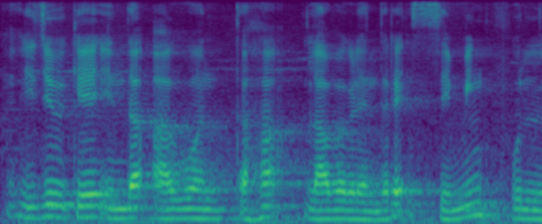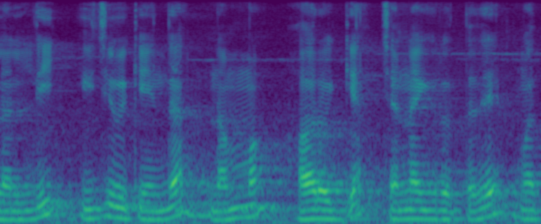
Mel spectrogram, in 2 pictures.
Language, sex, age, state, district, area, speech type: Kannada, male, 18-30, Karnataka, Chitradurga, rural, spontaneous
